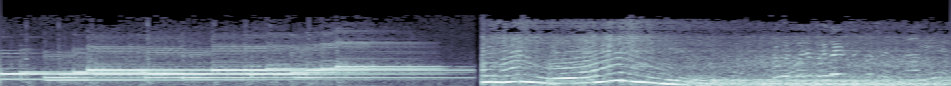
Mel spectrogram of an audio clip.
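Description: Steady sustained tones give way abruptly to a loud motorcycle engine revving, its pitch climbing and falling in repeated surges for several seconds.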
